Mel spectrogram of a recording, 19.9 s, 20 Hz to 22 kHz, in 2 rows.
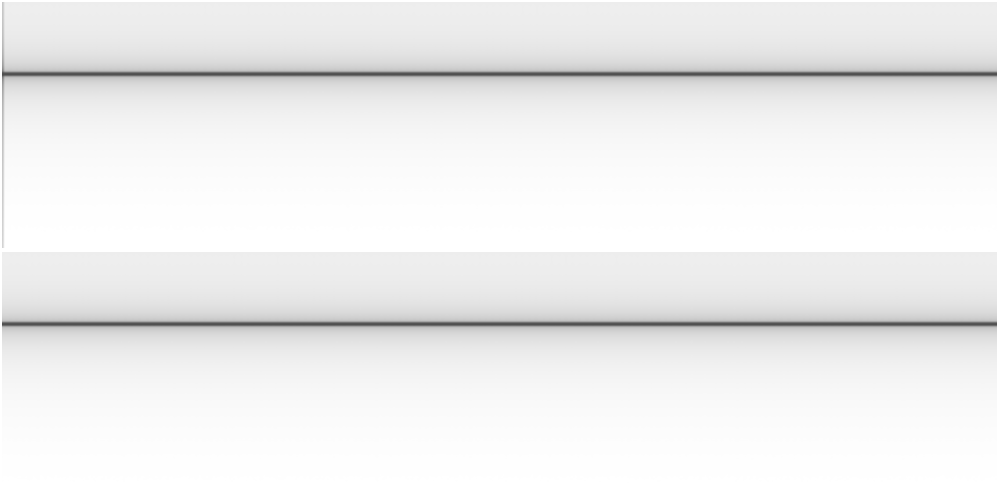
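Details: Simulated tinnitus, 7500 Hz pure tone for sound therapy: steady, very high-pitched tone like constant ear ringing.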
